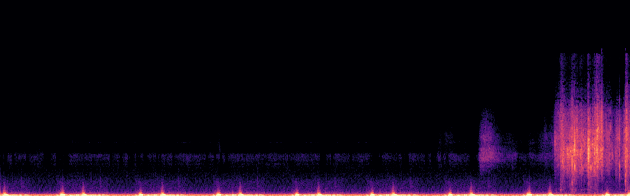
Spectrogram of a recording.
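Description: heartbeat heard

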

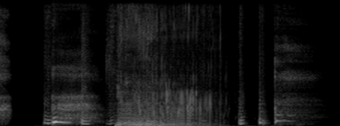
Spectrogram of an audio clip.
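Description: fart

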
